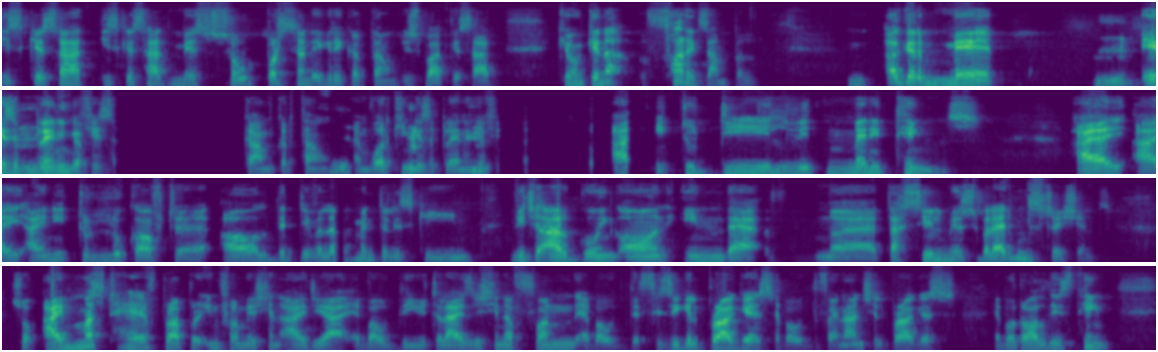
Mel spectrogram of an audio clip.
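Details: Stuttering in an adult man who stammers, has worked on his stammer, but still stutters at times, e.g. when his boss is upset with him; stammering kept him from regular schooling.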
